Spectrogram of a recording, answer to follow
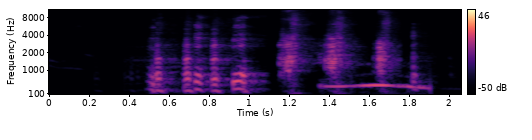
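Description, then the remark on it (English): A cat meows: a quick run of short chirping calls, then a longer, drawn-out meow that holds steady before cutting off. No one talks over it. “Y'all can't see it, but we have a kitty on the camera.”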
